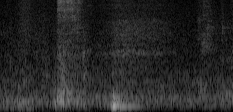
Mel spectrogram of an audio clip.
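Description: A wine taster with a mouthful of sparkling rosé breathes out sharply through the nose, then gives a brief low hum as he works the wine in his mouth.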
